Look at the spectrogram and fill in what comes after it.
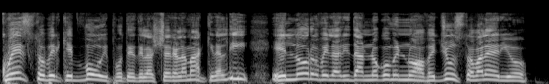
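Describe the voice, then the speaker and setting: A man speaks at a fairly quick pace with a high pitch and very even loudness. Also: ordinary pitch variation. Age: 60s. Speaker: sports radio host. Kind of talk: casual chat; sales pitch. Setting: studio. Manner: animated.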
